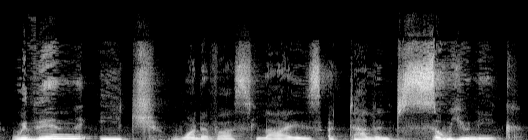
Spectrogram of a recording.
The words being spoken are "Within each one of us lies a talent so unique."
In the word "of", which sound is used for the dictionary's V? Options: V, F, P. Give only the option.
V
